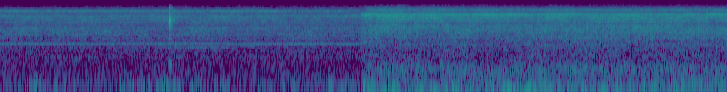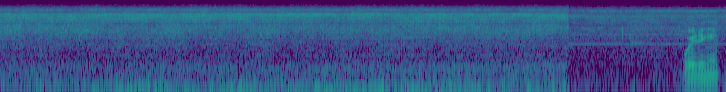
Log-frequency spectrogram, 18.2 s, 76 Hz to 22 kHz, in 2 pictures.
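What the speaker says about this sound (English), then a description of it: "Let's start engine number 2." Engine number 2 of a Transall C160 cargo plane spooling up in Microsoft Flight Simulator, a broad steady roar that jumps in suddenly and holds for about twelve seconds before cutting out, over a low background hum.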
